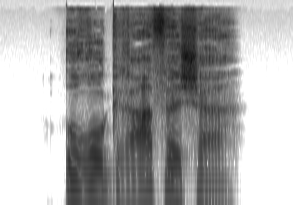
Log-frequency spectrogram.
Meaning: inflection of orographisch: 1. strong/mixed nominative masculine singular 2. strong genitive/dative feminine singular 3. strong genitive plural
- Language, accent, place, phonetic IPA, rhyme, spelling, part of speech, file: German, Germany, Berlin, [oʁoˈɡʁaːfɪʃɐ], -aːfɪʃɐ, orographischer, adjective, De-orographischer.ogg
